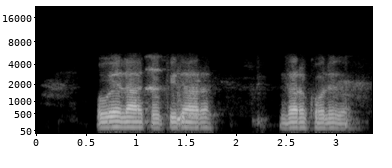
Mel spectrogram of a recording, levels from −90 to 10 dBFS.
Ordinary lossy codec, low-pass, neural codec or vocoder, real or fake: Opus, 16 kbps; 5.4 kHz; vocoder, 24 kHz, 100 mel bands, Vocos; fake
